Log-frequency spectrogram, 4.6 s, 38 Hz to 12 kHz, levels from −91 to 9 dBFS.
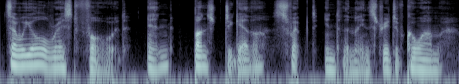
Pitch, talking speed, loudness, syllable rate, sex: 115 Hz, 195 wpm, -23 LUFS, 5.6 syllables/s, male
